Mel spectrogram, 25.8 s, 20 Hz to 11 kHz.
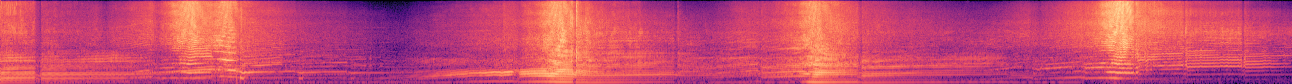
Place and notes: Scarborough, UK - motorcycle road racing 2012 ...
600-650cc twins qualifying ... Ian Watson Spring Cup ... Olivers Mount ... Scarborough ...
open lavalier mics either side of a furry table tennis bat used as a baffle ...grey breezy day ...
